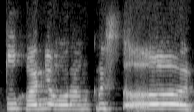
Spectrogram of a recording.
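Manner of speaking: high, drawn-out wail to God; retold tearful cry. Struggling mother calls out to God, retold tearful cry. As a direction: cry out slowly, imitating weeping. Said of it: "Sampai nangis".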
